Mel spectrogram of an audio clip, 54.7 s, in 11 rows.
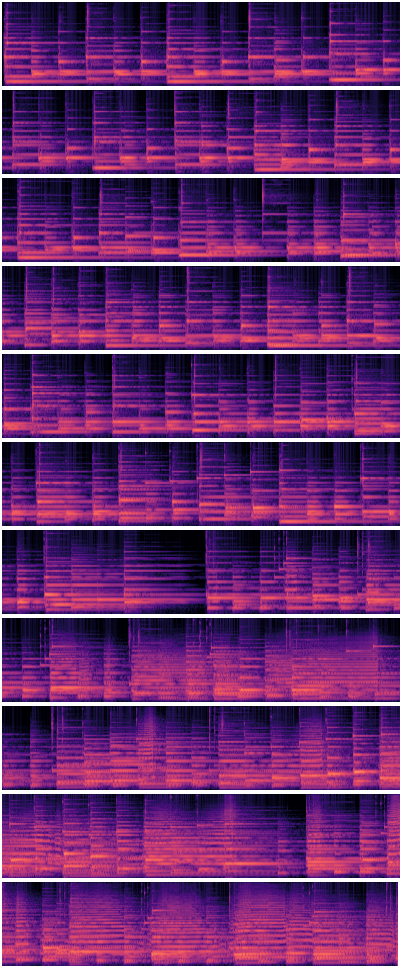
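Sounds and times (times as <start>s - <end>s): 
doll waltz music: 0.0s - 54.6s.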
